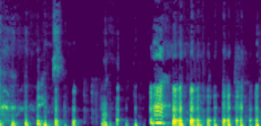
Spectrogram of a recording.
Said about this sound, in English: Let me clear my throat. Thanks.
